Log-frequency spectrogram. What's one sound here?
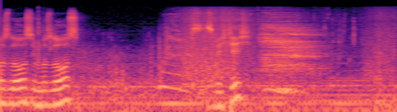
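Water splashes as a swimmer breaks the surface.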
